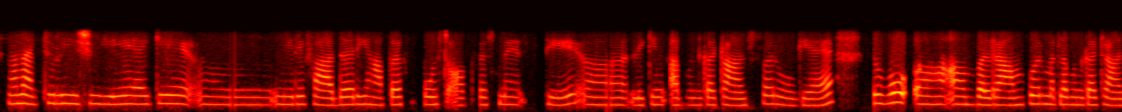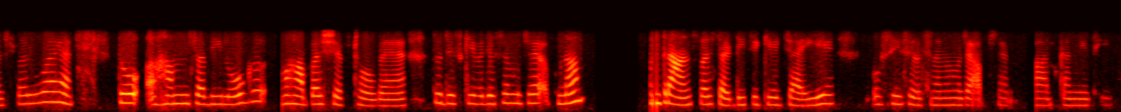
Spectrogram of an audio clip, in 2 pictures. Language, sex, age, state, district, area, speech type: Urdu, female, 30-45, Uttar Pradesh, Aligarh, urban, conversation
